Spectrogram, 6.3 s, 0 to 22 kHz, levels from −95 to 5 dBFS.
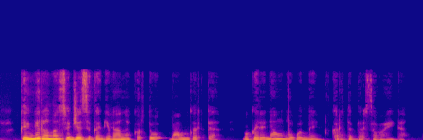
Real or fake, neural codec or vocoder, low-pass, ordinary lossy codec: fake; codec, 24 kHz, 1 kbps, SNAC; 10.8 kHz; AAC, 64 kbps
